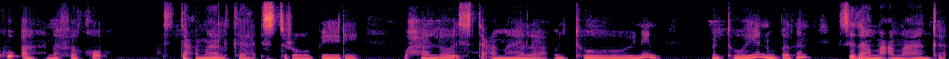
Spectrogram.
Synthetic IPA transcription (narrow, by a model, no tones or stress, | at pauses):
kʰʊʔɐhnɐfɑqʰɔ | ɪst̪ʰɪʕmaːlkʰɐɪst̪ʰɾɔːbɛːɾɪ | wɑħɑːlɔːɪst̪ʰɪ̰ʕmaːlaːt̪ʰːɪn | ʕʊnt̪ʰɔːjɪnbɐðɐnsɪðɐmɑʕmɑʕɑːŋkʰɐ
